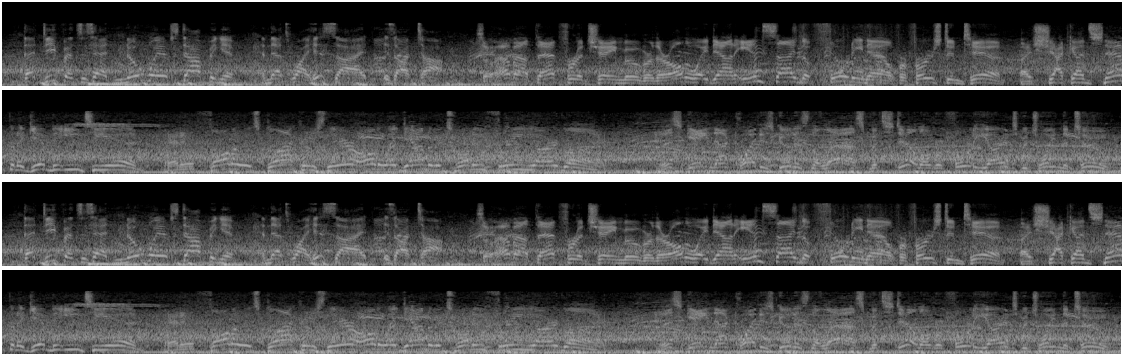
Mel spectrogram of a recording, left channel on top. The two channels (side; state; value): both; identical; correlation 1.00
